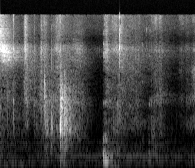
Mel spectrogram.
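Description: A page of a hardcover picture book being turned by hand, paper rustling, with a brief high squeak-like sound partway through and a short soft low sound just after.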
